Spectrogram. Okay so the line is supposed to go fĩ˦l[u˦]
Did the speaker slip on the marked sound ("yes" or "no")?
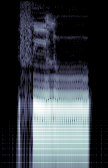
no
